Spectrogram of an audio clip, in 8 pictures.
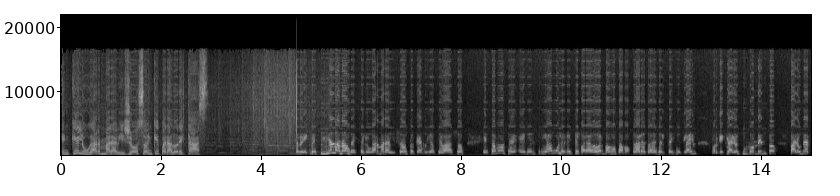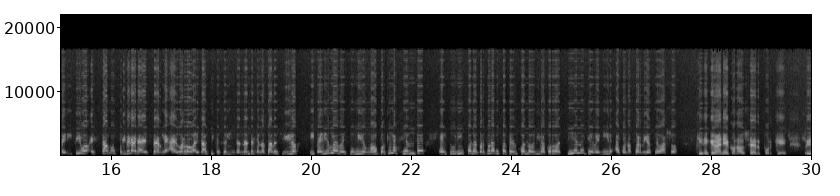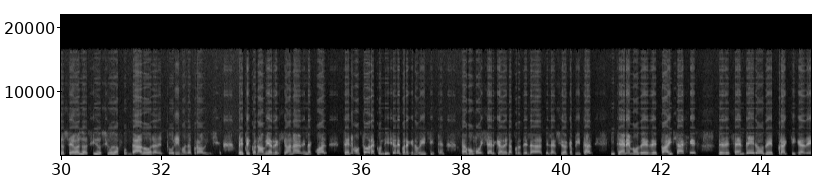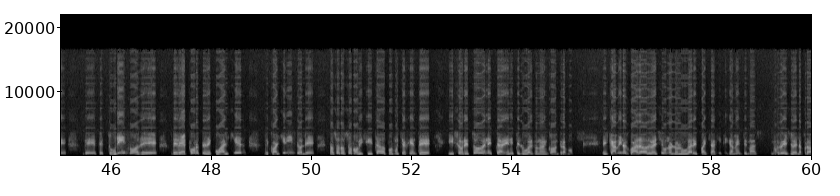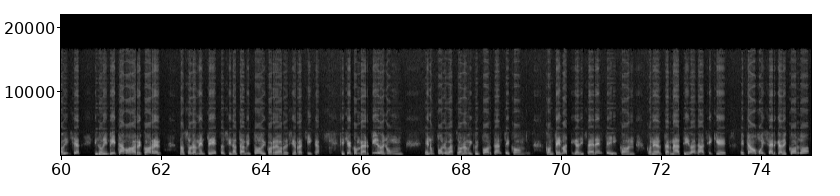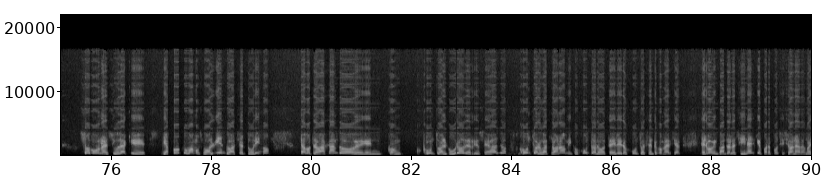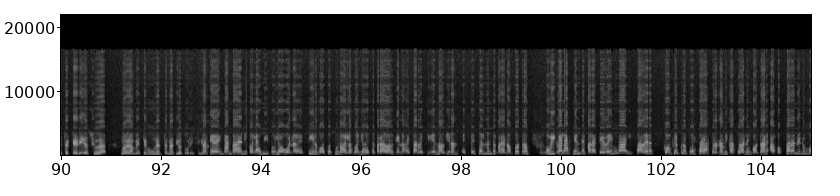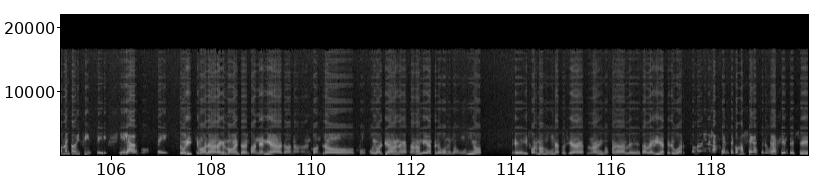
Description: "Es a 40 minutos de Córdoba capital", dijo a Cadena 3 el intendente.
